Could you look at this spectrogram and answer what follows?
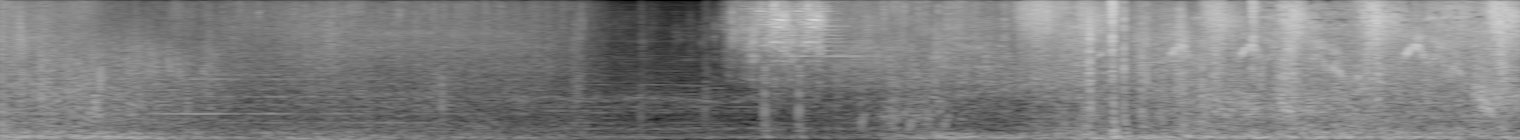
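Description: A Confringo blast spell in the video game Hogwarts Legacy erupts as a booming explosion after a brief near-silent gap, followed by loud, sustained crackling and debris-like bursts.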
